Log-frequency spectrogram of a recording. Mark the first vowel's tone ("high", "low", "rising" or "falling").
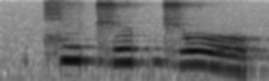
high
